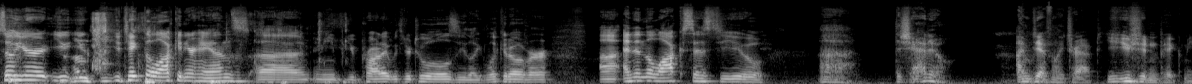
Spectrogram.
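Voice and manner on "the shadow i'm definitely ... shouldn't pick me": hushed whisper, much lower and quieter. Game master voicing a talking lock to a player: whispering lock voice. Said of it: "Just like whispering voice".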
